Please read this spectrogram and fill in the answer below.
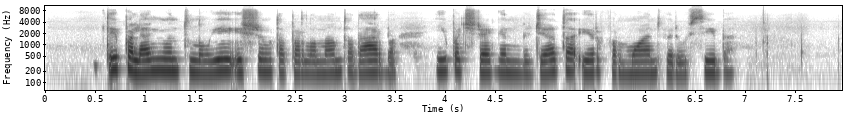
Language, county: Lithuanian, Kaunas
